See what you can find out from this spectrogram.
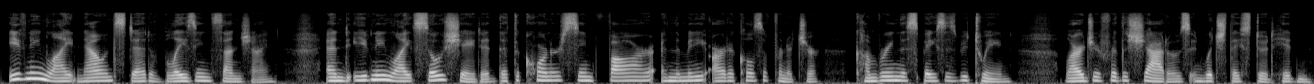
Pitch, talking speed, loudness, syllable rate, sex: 160 Hz, 165 wpm, -18 LUFS, 5.2 syllables/s, female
